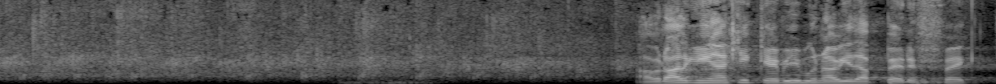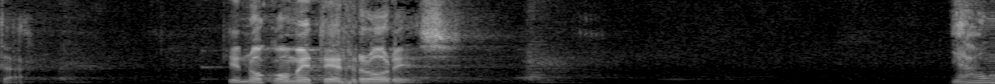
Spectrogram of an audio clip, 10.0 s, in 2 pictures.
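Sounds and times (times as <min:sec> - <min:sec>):
audience applause: 0:00.0 - 0:03.6
speech: 0:03.2 - 0:05.2, 0:06.1 - 0:07.3, 0:09.8 - 0:09.9.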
